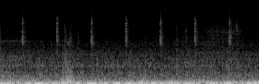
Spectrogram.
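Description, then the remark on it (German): A bus engine drones steadily as the bus tries to drive uphill ahead of the recorder, a deep continuous rumble, with scattered faint hissing clicks over the top and no voices. “Es versucht einer vor mir hochzufahren mit einem Bus.”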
